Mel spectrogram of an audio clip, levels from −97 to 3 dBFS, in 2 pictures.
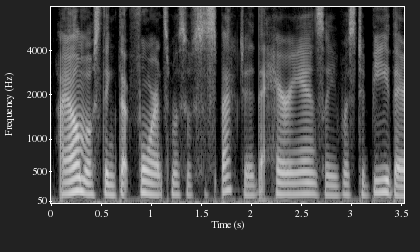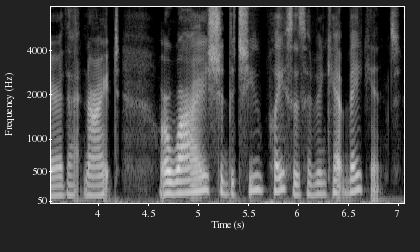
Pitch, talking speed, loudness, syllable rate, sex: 170 Hz, 230 wpm, -22 LUFS, 5.8 syllables/s, female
